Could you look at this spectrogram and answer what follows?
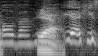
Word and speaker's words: Mulva: Because they have an episode about a girl's name that rhymes with vulva. Mulva.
